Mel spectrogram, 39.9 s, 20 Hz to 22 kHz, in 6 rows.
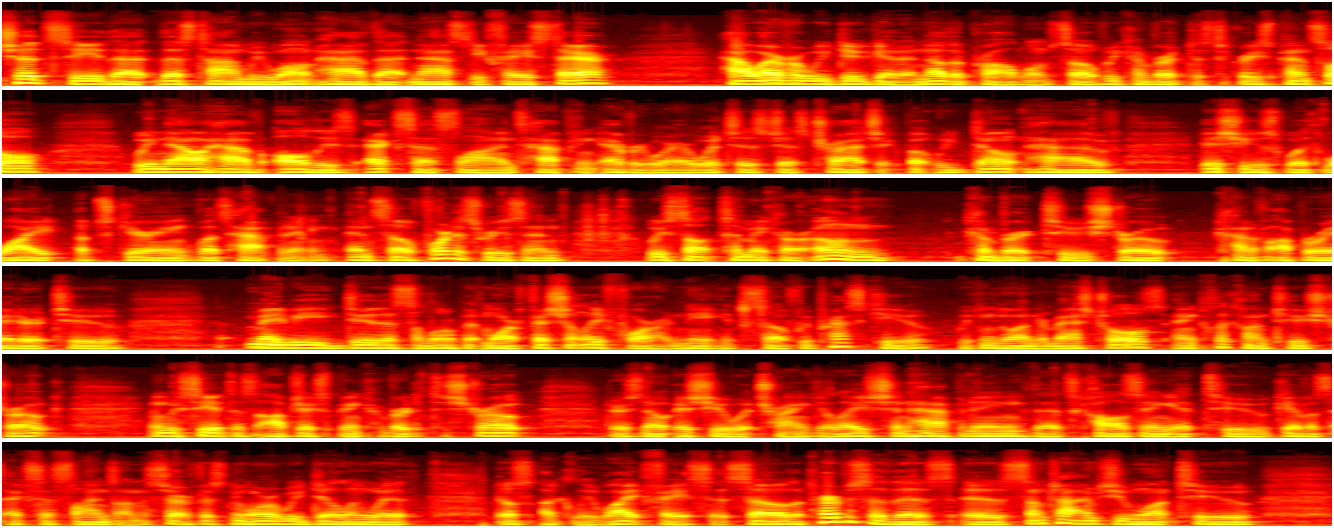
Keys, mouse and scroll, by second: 3.7 click, 5.9 click, 6.6-10.7 middle drag, 10.7-11.8 scroll down 1, 11.8 middle click, 13.7-14.3 middle drag, 14.5 scroll down 1, 14.9 shift+middle click, 15.6 shift+middle click, 16.0 scroll down 1, 16.3 alt+a, 16.6 click, 17.0 shift+middle click, 22.3 middle click, 22.3 middle click, 23.6 q, 26.0 click, 26.7-36.0 middle drag, 35.9 scroll down 1, 37.0-39.9 shift+middle drag.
